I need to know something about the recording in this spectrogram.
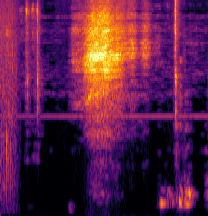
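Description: Water splashes as something plunges in.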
